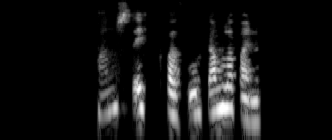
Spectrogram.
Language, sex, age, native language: Icelandic, female, 40-49, Icelandic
